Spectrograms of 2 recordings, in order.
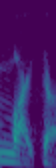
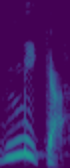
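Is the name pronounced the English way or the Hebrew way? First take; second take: English; Hebrew. First: The name is said with an English pronunciation. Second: The name is said with a Hebrew pronunciation. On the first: This is how outsiders say the name. "You say Micah" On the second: This is how the speaker's own people say the name. "but we pronounce it Micah"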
